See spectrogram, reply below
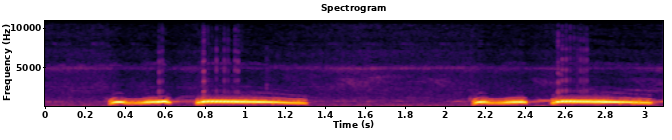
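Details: Spotted dove singing at a Thai ground decoy-trapping session. Two phrases, each a short clipped coo followed by a longer, drawn-out, slightly falling coo, about two seconds apart, in a quiet setting.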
